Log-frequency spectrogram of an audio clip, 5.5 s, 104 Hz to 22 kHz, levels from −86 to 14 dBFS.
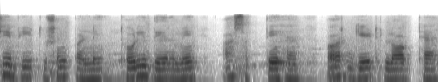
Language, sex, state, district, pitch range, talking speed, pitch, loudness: Hindi, male, Chhattisgarh, Raipur, 125-140 Hz, 155 wpm, 125 Hz, -18 LUFS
